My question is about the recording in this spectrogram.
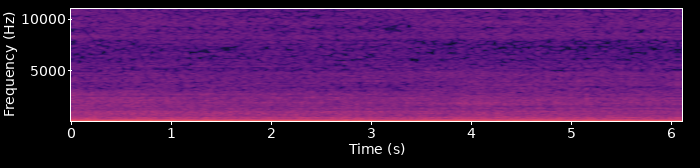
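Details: Honda Vario 125 injection scooter, hard to start: steady idle with a rough, uneven low thrum about three times a second; worn piston with loose cylinder clearance causing rough engine and weak compression.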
